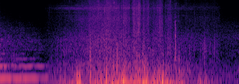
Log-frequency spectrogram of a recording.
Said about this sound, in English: That's the sound of wind hitting everywhere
